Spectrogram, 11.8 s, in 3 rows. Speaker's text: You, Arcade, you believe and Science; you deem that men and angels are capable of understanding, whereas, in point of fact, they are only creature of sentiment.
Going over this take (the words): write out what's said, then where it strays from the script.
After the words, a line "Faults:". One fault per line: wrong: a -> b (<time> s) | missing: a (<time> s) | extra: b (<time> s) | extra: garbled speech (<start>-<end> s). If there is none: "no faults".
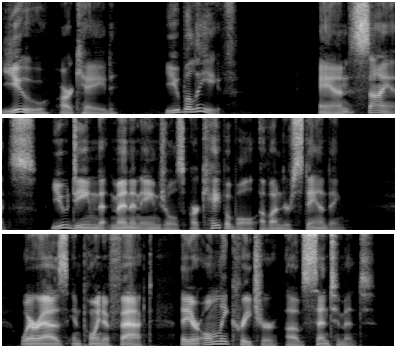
You, Arcade, you believe and Science; you deem that men and angels are capable of understanding, whereas, in point of fact, they are only creature of sentiment.
Faults:
no faults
